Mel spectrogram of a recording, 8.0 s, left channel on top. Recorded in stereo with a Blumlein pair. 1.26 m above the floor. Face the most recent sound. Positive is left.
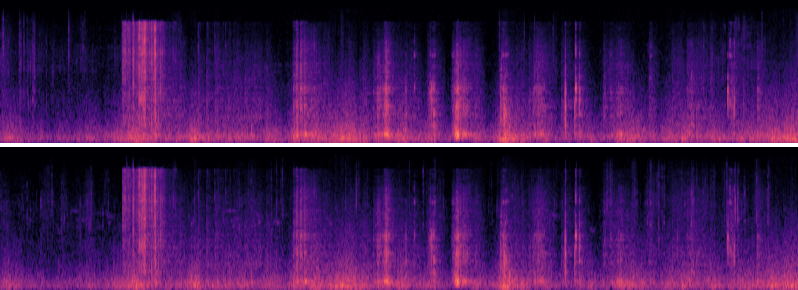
turn(degrees=5)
